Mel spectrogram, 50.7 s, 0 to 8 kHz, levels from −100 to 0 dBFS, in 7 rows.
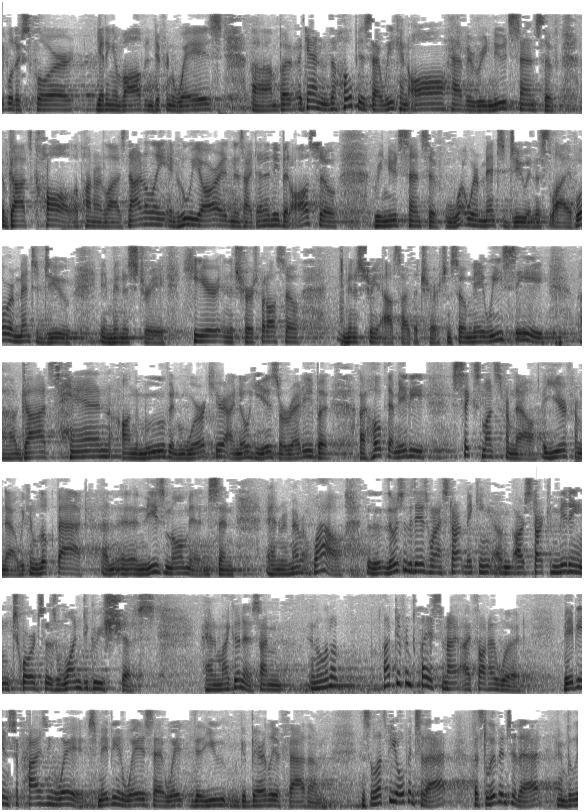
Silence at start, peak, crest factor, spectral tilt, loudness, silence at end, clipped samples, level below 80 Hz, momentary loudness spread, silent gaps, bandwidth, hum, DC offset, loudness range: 0 s; 0 dBFS; 18 dB; -10.5 dB/octave; -18 LUFS; 0 s; under 0.1%; -48 dBFS; 6 LU; none; 5.8 kHz; none; under 0.1%; 1 LU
